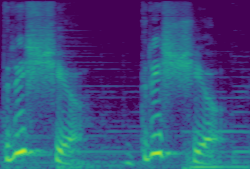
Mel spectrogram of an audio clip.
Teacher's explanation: यहां पर द में री का स्वर है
